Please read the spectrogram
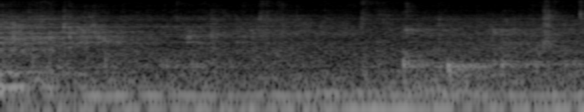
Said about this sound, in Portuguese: Verter a água, só para quem está ouvindo o nosso áudio, é colocar a água quente em cima da planta.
